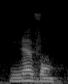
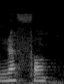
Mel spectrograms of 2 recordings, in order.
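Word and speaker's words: neuf ans: نوع من الوصله كده، الاف بحولها لفي في النطق في، فبقول نوفون. ما بقولش نفون، بقول نوفون.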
